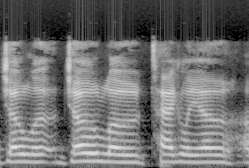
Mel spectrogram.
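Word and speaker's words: Joe Lo Truglio: But you know, Andy Samberg, Andre Brower, Joe Lo Taglio, I believe is how you say his name.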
